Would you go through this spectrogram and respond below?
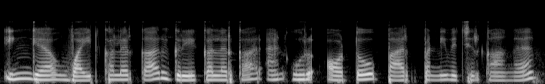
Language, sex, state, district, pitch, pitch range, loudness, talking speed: Tamil, female, Tamil Nadu, Nilgiris, 210 Hz, 200-235 Hz, -17 LUFS, 145 wpm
